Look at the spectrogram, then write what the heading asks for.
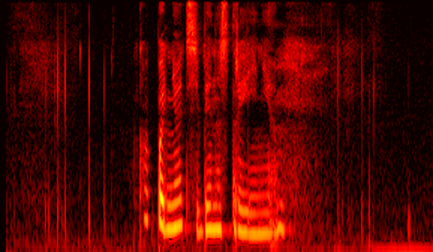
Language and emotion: Russian, sad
